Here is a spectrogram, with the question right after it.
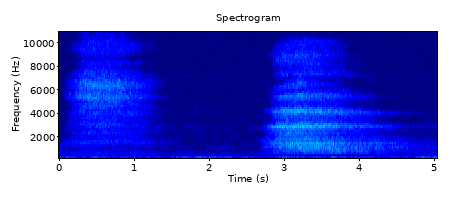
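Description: Slow, deep breathing during a gentle yoga session, one long soft inhale followed by a pause and a fuller, airy exhale, quiet and close.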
